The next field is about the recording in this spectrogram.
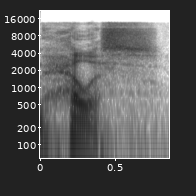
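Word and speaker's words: Hellas: they called themselves hen and they lived in helis h e l l a s even modern Greek I think calls it helis instead of Greece can can I can I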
